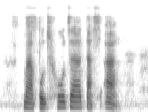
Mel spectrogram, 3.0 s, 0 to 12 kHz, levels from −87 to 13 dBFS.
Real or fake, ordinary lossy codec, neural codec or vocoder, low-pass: fake; Opus, 16 kbps; codec, 16 kHz, 4 kbps, FunCodec, trained on Chinese and English, 50 frames a second; 7.2 kHz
